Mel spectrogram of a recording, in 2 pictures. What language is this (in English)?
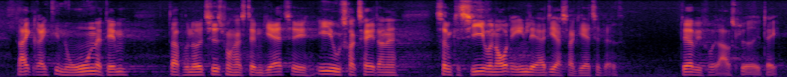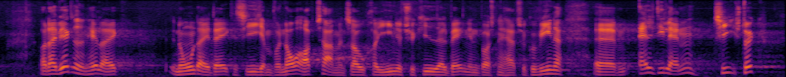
Danish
